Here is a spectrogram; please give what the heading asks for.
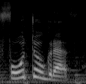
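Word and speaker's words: photograph: इसी से जुड़ा और एक वर्ड देखेंगे, ये यहाँ पर स्ट्रेस फोटोग्राफ, फो पर था, पहले हिस्से पर था, पर यहाँ पर स्ट्रेस फोटोग्राफी।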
